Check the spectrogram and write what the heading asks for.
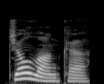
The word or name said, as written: jolanka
